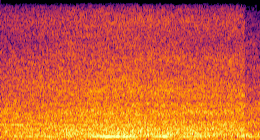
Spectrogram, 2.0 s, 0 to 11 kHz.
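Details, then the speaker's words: BMW E39 530i, clutch fan replaced by a 16-inch electric fan, just wired with a relay, power on: steady even airy whoosh with a low constant hum, no rubbing or ticking. Electric fan running normally. "I don't know if you can hear it. See the power's connected. Lights on the dash are on and the fans working."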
